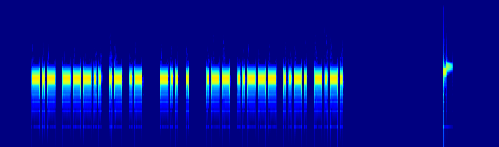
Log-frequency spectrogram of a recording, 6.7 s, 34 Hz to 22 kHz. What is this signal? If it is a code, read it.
Morse code, heard as a keyed tone, about 36 wpm, 700 Hz. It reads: K8AA DE W2FC
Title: USA Callsign DE Callsign - 4 Characters - 35wpm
